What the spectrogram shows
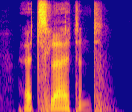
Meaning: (adverb) exclusively; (verb) present participle of uitsluiten
- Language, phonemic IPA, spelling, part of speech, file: Dutch, /œʏtˈslœʏtənt/, uitsluitend, adjective / verb, Nl-uitsluitend.ogg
